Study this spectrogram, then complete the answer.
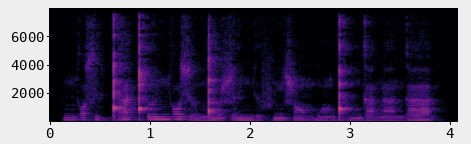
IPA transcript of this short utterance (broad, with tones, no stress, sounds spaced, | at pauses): ɲ ɔ˦ s ɨ˨ ɡ͡ǃ a˥ ǃʼ ɵ˥ ɲ ɔ˥ z ɵ˩ ŋ͡ǃ ɵ˥ ɮ ɘ˦ ɲ ɘ˩ f ĩ˦ ɬ ɔ̃˥ m b ɔ̃˨ ɡ͡ǃ ɨ˥ ŋ ɡ a˩ ŋ ã˨ ŋ ɡ a˥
